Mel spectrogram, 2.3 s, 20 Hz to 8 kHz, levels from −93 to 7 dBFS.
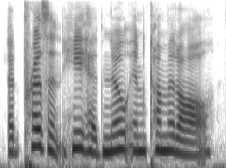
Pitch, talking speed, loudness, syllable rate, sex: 225 Hz, 210 wpm, -17 LUFS, 5.6 syllables/s, female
